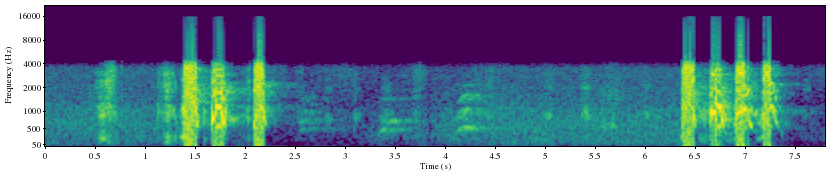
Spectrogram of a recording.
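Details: Pet dog barking and playing on seeing its owner pull up: two bursts of short, sharp barks, three then four in quick succession, with softer whines and yips between them indoors.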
